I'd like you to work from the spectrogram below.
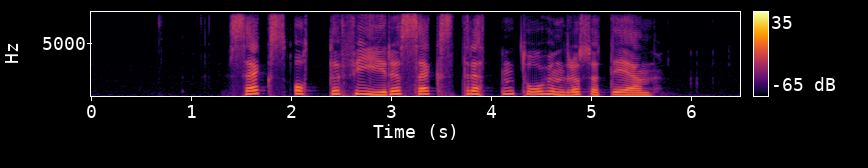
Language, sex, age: Norwegian, female, 34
